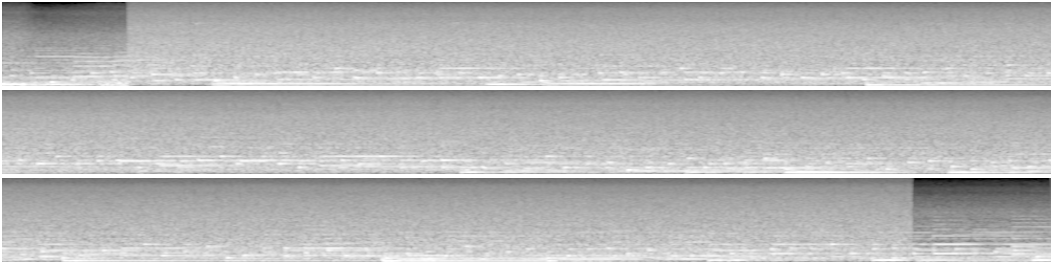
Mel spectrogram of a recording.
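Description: Steady rush of a waterfall and its rocky stream, coming in about a second in, under background music with slow, held bass notes.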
